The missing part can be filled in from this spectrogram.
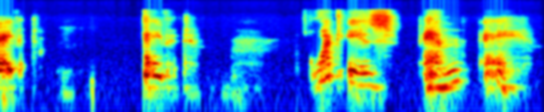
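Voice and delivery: put-on Ugandan accent, very slow, breathy, near a whisper. Retelling how a storyteller paused mid-story to ask him, in a put-on Ugandan accent. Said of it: "with his Ugandan accent".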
